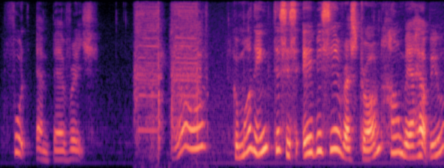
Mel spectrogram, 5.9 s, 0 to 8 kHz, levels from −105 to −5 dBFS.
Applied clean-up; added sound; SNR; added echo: none; Camera; 13 dB; none.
